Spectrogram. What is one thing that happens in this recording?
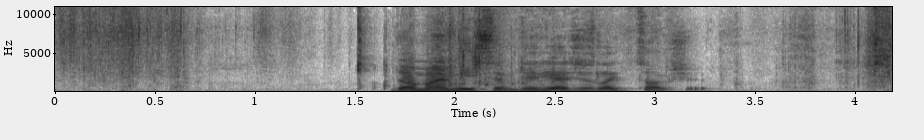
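A cardboard box is opened with soft scraping.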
